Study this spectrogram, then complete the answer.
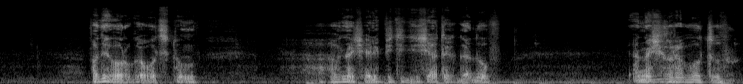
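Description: An elderly man speaks calmly and wearily, close by.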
